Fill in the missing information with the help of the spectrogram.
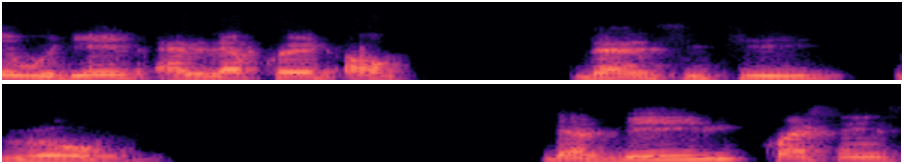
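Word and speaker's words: rho: another great example and that's how we pronounce rule r h o so we have to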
